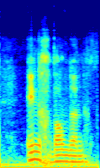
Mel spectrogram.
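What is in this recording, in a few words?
"ingewanden", Dutch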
